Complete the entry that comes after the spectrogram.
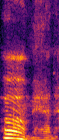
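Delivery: usual speaking voice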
